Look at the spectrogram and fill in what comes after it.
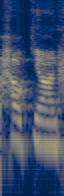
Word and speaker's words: Halcyon: You know, back in the Halcyon, is that how you pronounce the word millennial days when we were growing up? – I believe so.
